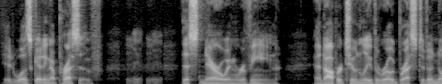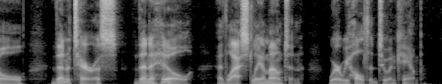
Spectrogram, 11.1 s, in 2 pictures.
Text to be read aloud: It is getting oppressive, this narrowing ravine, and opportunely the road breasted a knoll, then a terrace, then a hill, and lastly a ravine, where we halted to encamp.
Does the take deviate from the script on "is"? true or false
true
